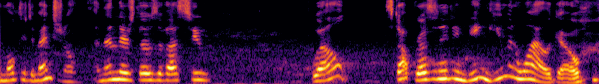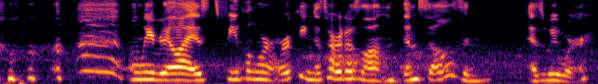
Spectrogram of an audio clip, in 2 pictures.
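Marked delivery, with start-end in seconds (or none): 5.9-7.2 laugh. Real, not acted. Laugh at herself.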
